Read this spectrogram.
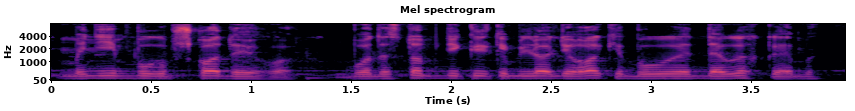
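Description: A calm cartoon storyteller, voiced by a man, speaking in a lowered, measured voice. The narration is explanatory, over background music. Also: close to an everyday voice. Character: calm storyteller recounting the planets' early history. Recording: music behind the voice.

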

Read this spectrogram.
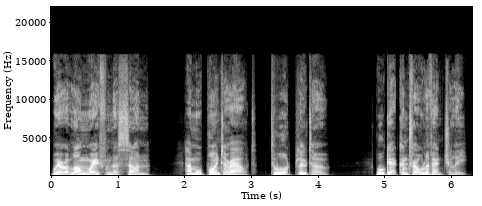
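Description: A man's voice: mid-range voice, animated, moderate pace, creaky, no room sound, clean studio sound. A man voicing a bold, plainspoken male spaceship commander in a story reading. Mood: wry.

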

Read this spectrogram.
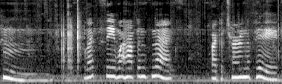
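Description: Young female preschool teacher for children's read-aloud; sing-song, slow delivery, thin tinny audio with heavy noise. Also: fairly high pitch. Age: young adult. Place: small room at home. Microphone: webcam or laptop at arm's length. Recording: muffled phone-like webcam sound, loud noise.

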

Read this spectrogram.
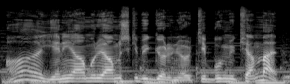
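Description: A man's voice: medium pitch, expressive, quick pace, close to an everyday voice. A man voicing a friendly, showy rainbow performer in a dubbed children's cartoon, explaining things in an upbeat, theatrical way. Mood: proud, welcoming. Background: music.

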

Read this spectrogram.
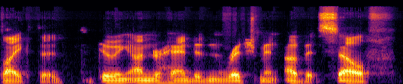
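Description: A man co-hosting a casual political livestream, reading an article aloud with halting, sardonic asides. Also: low-pitched, fairly even intonation, no room sound. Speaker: show co-host reading and commenting on an article. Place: indoor room at home, livestream video call.

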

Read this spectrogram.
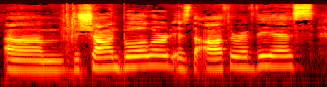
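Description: A woman's voice: mid-range voice, a little slow. A woman, a nail technician, casually reviewing a salon business book in a chatty way, with many fillers and restarts.

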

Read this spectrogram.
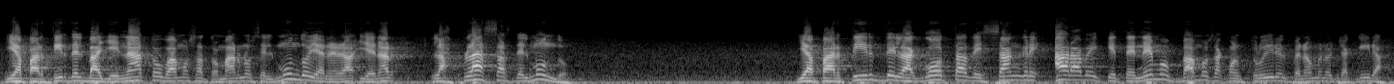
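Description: A man's voice: on the high side, pushed and bright. A man with an accent from Colombia's Caribbean coast telling a story in a public talk, emphatic and rhetorical, piling up lists and questions. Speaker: speaker, writer. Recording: dull, reverberant hall with faint noise.

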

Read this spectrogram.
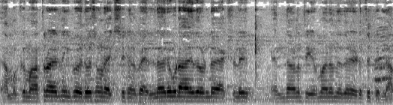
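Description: A man's voice: medium pitch, flat delivery, very fast. A man in his thirties with a Malayali accent, chatting casually as he walks a city street for a travel vlog. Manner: chatty, thinking aloud while walking. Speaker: travel vlogger. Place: outdoors on a busy city street. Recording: noisy street ambience.

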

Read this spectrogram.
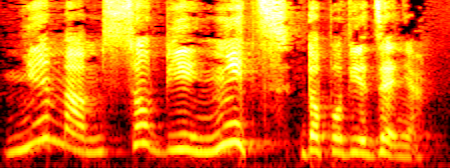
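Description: A sharp-tongued young maidservant in a classical verse radio play. Her voice is high and very lively, rising and falling with theatrical sarcasm. She articulates every bold, mocking line crisply. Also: slow pace, exaggerated voice. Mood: defiant, mocking.

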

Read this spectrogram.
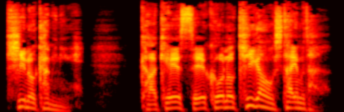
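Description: A man's voice: mid-range voice, very animated, normal speed, pushed and bright, husky, dry recording, exaggerated voice. An actor voicing an earnest young male warrior, formal and eager to learn. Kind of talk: studio game dialogue. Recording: dry studio recording.

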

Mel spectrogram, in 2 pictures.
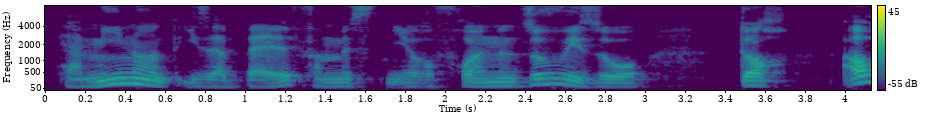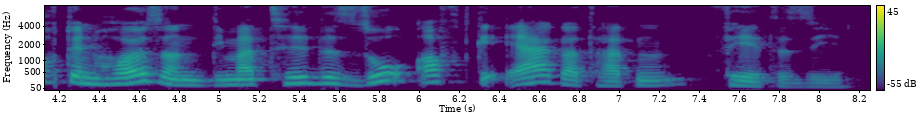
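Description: A young man narrating a children's story as an amateur audiobook reader, with expressive delivery. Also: mid-range voice, measured pace. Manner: expressive storytelling with acted voices.

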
